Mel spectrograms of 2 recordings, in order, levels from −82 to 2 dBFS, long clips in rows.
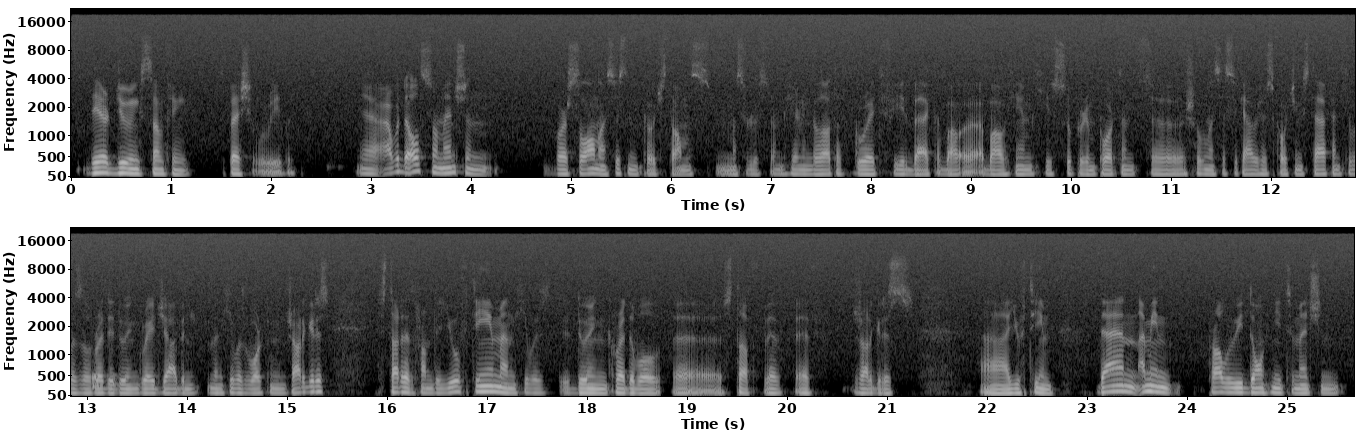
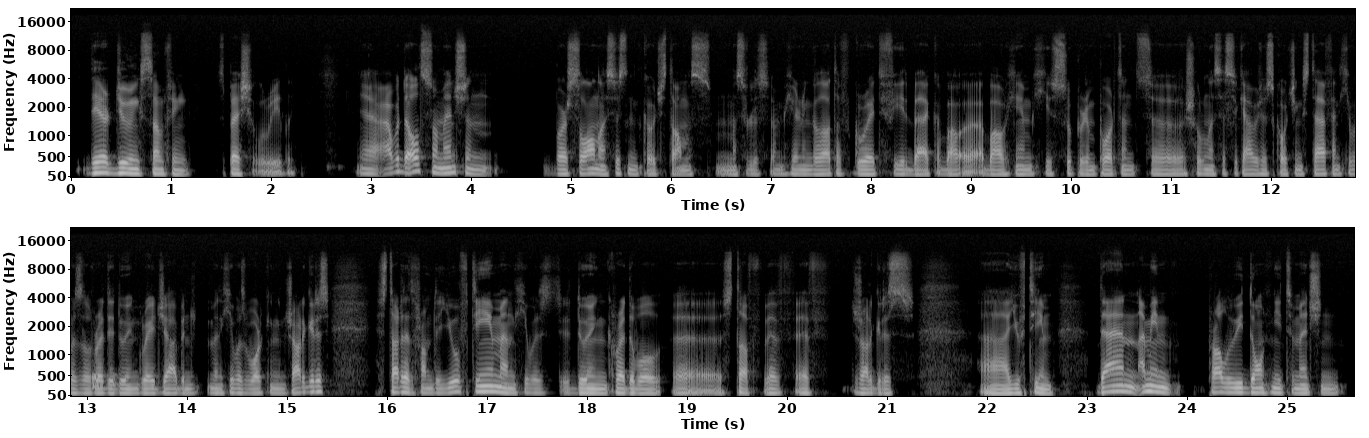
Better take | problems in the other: second | hiss; loud; throughout; 3 dB below the speech; faint in the second

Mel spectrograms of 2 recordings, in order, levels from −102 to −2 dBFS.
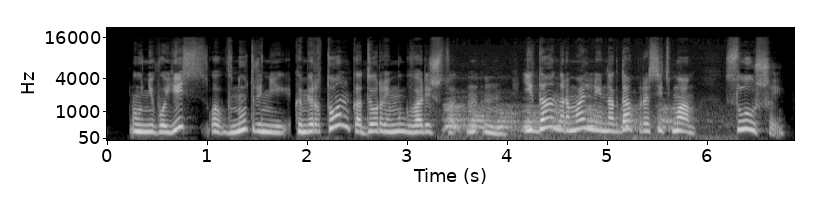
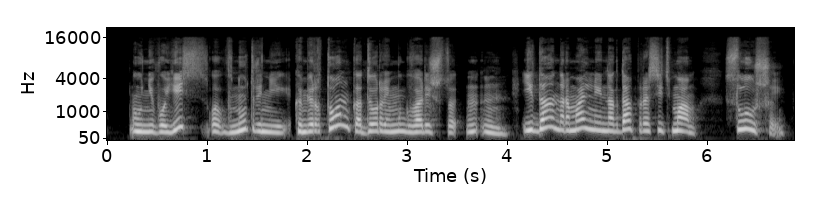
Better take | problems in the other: second | dog barking; noticeable; from 3.5 to 5.5 s; peak 7 dB below the speech

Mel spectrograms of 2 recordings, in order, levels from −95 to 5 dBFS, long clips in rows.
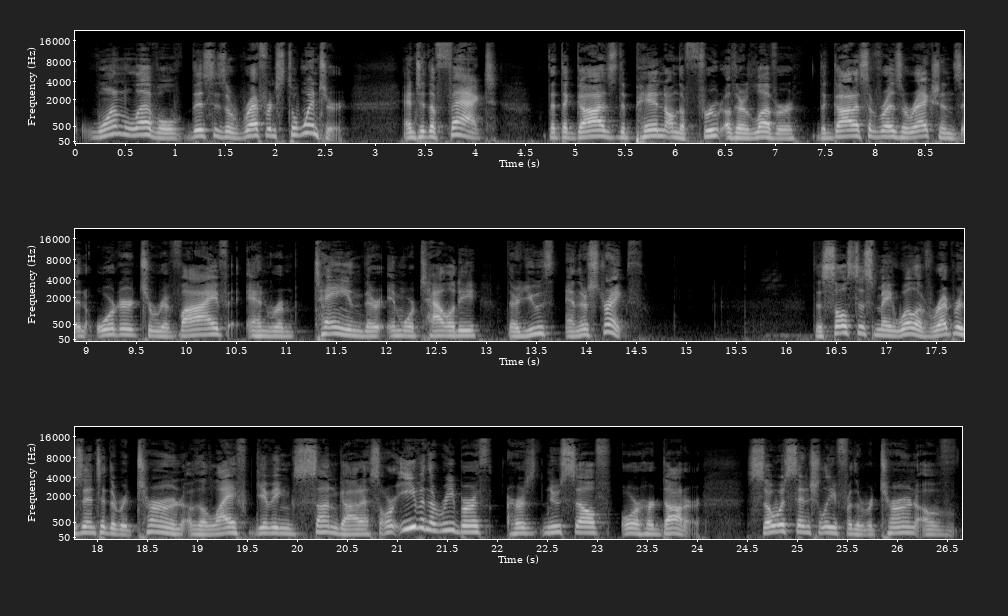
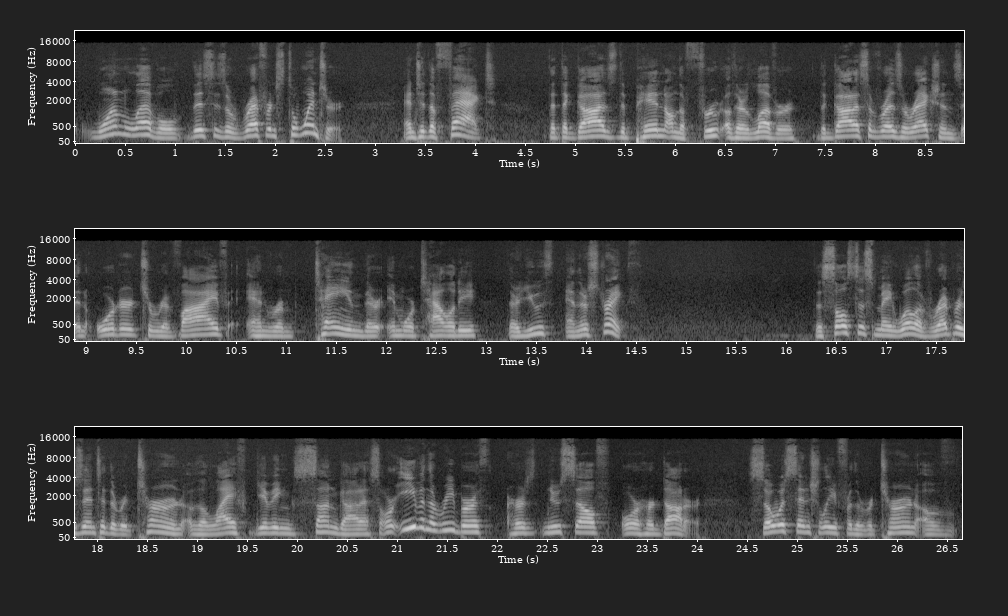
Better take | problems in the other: first | hiss; faint; throughout; 25 dB below the speech

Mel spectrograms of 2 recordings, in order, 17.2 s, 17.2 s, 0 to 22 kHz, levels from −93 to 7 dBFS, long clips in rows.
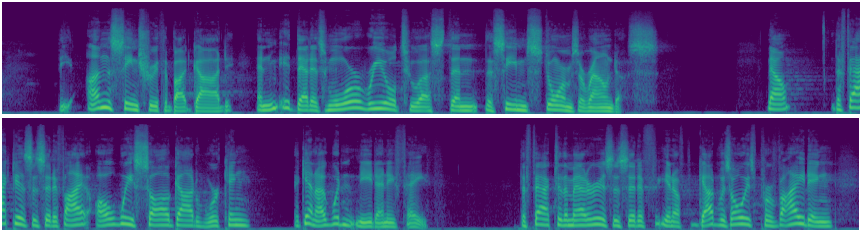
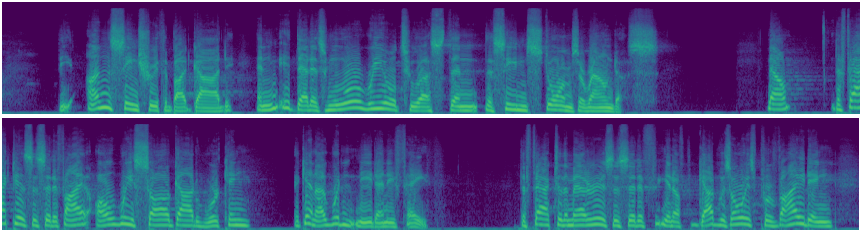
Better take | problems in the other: first | distortion; slight; 10 dB below the speech

